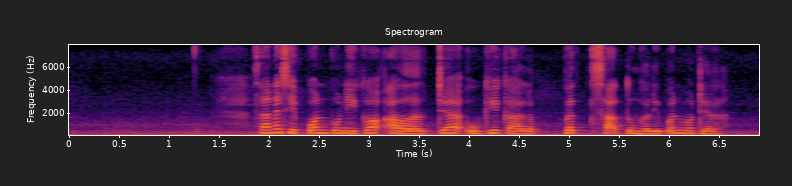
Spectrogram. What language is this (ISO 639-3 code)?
jav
